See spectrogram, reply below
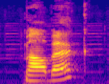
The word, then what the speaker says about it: Malbec: And I pulled up Malbec. Mm-hmm. I'm saying that right. – Yes.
